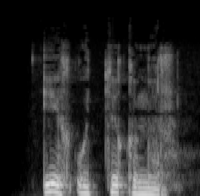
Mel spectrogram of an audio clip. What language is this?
Bashkir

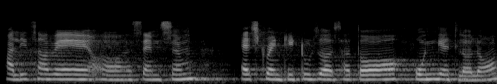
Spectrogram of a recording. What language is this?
Konkani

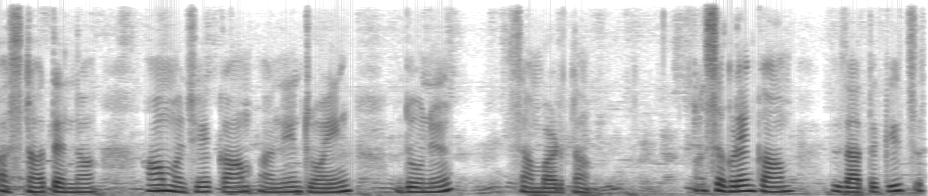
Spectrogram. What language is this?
Konkani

